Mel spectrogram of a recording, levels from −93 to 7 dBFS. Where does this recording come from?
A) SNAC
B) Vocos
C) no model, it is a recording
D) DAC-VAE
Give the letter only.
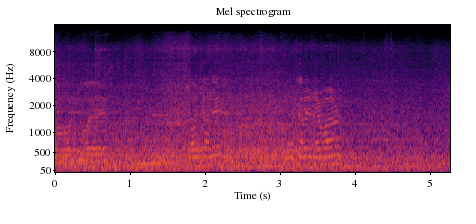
B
